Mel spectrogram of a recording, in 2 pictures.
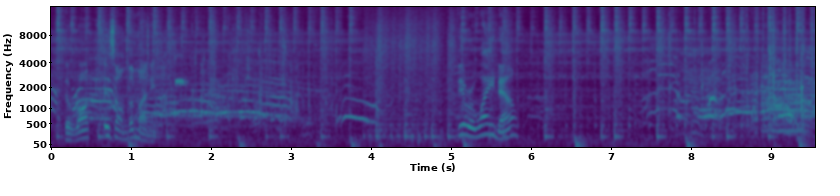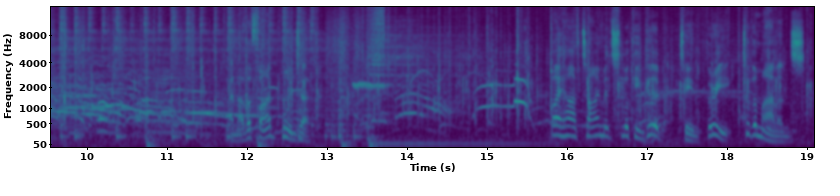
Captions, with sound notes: The rock is on the money. They're away now. [cheering] Another five-pointer. By halftime, it's looking good: 10-3 to the Marlins.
